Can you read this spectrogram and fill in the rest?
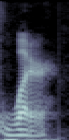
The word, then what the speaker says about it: WUTR: Pronounced water. – Exactly. But it's spelled WUTR.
